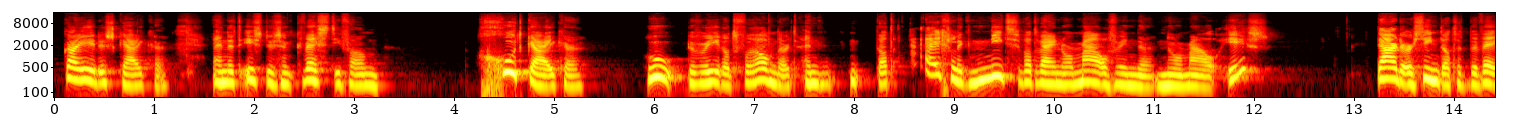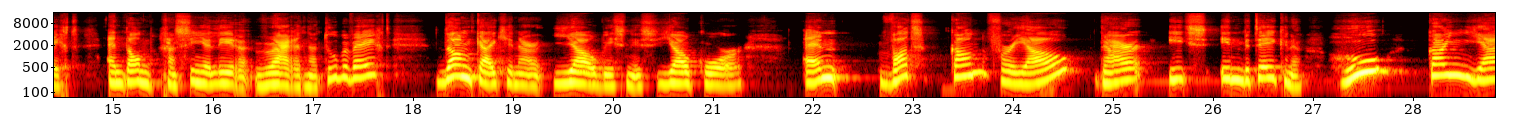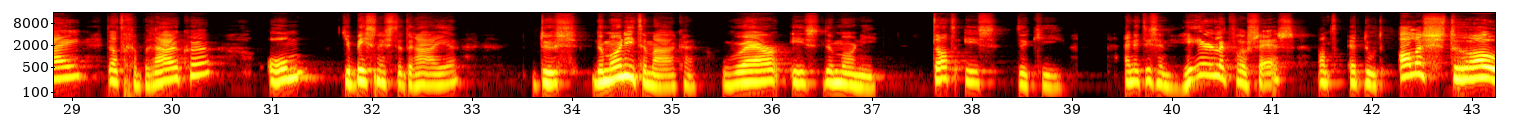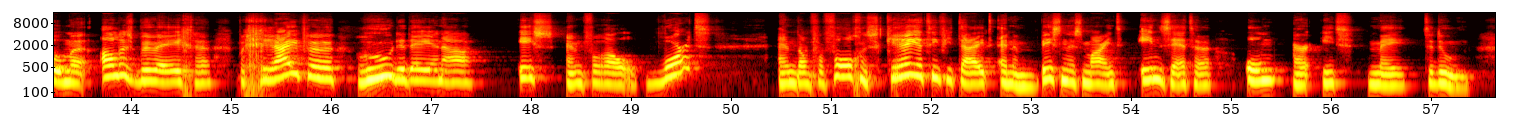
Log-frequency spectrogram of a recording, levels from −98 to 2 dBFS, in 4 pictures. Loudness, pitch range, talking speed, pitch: -21 LUFS, 170-240 Hz, 120 wpm, 190 Hz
